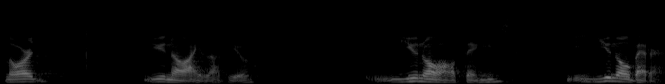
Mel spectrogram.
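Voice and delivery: subdued, halting humility; meek, measured admission; humble reply. Acted.

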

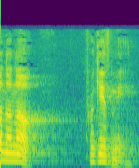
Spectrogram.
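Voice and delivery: normal talking voice

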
